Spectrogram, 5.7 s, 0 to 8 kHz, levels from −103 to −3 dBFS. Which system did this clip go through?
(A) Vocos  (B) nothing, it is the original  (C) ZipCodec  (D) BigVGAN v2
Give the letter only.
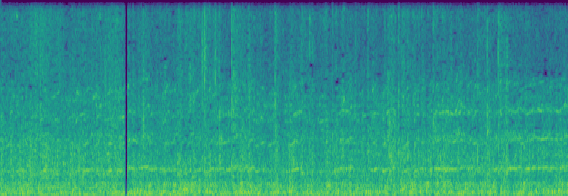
B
